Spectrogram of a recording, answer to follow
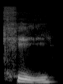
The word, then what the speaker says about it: quay: was a breakwater or a key, spelled Quay. The Brits, they spell quay, they pronounce it key, but we believe it was a breakwater.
